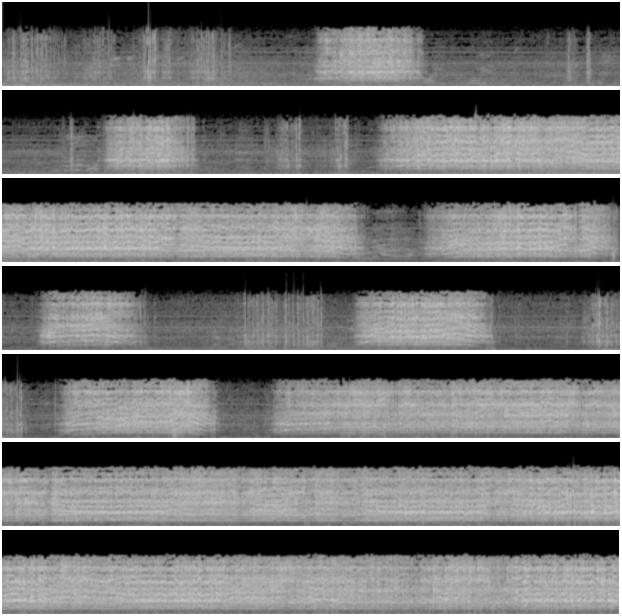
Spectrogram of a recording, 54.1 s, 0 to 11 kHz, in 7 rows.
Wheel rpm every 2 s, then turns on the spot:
30, 20, 70, 0, 60, 20, 130, 200, 190, 160, 110, 110, 40, 50, 100, 40, 120, 160, 200, 190, 200, 200, 200, 200, 200, 200, 190.
0-2 10-12 22-26 28-30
